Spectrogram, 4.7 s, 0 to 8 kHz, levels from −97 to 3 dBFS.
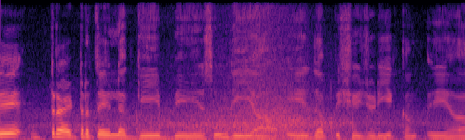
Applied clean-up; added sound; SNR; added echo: none; Car passing by; 12 dB; none.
